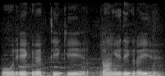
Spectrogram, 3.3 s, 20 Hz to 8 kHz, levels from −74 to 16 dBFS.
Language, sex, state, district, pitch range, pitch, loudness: Hindi, male, Uttar Pradesh, Shamli, 110-115 Hz, 115 Hz, -15 LUFS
